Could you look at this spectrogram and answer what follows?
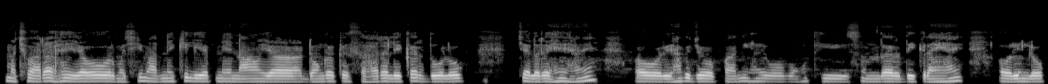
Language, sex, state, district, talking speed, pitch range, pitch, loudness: Hindi, male, Chhattisgarh, Balrampur, 200 wpm, 135-145 Hz, 140 Hz, -19 LUFS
